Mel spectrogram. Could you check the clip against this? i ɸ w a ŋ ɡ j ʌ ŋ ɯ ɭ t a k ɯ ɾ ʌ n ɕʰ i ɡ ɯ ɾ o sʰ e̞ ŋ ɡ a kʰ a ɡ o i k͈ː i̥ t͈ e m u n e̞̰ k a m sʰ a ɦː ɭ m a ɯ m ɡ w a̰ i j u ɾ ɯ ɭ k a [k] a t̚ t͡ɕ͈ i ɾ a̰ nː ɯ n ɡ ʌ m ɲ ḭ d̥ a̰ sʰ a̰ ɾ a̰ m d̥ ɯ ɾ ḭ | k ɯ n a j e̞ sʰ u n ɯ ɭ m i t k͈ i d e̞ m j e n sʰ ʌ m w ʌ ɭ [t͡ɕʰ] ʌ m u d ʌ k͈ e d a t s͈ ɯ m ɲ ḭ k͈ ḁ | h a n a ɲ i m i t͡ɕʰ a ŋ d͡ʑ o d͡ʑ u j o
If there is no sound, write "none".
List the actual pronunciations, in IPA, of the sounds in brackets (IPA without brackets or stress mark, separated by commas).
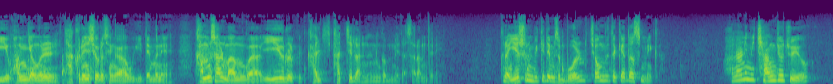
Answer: k, t͡ɕ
